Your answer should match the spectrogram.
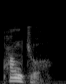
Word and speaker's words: punctual: Âm c trong chữ punctual cũng phát âm như k. Thân lưỡi chỉ để vào vị trí sau hàm x, punk, chỗ cuối mềm, nhưng không phát âm k thành tiếng. Rồi tiếp ngay sang chùa. Quý vị nghe lại. Punk, chùa, punctual. Punctual, P-U-N-C-T-U-A-L, punctual, là đúng giờ.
